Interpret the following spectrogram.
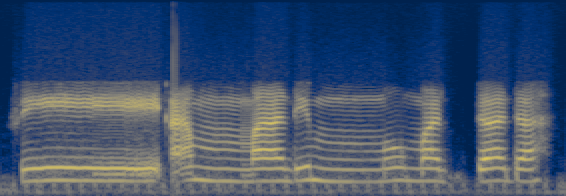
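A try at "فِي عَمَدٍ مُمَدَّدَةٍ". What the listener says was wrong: Nah, mimnya nampak lagi tasydid. Nah, tidak ada tasydid Ibu. Silakan diulangi. Fi amadim amadim. Nah, tanwin amadin bertemu dengan mim, ini kan idgham bi gunna. Maka dia harus ada tempo. Amadim mumad. Nah, kemudian koreksinya juga Ibu tetap harus memperhatikan bacaan mana yang ditasydidkan, mana yang tidak, ya.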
